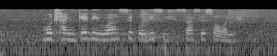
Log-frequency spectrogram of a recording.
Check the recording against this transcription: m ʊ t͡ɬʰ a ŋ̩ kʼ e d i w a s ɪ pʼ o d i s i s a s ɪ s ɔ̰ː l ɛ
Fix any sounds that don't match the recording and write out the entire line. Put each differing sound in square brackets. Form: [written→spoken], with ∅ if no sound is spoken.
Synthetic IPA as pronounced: m ʊ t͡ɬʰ a ŋ̩ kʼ e d i w a s ɪ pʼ o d i s i s a s ɪ s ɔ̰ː l ɛ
